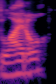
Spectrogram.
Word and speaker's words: Lytle: It's uh my first name is J R- and my last name is Lidle. It uh it sounds like it looks like little but it sounds like title.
